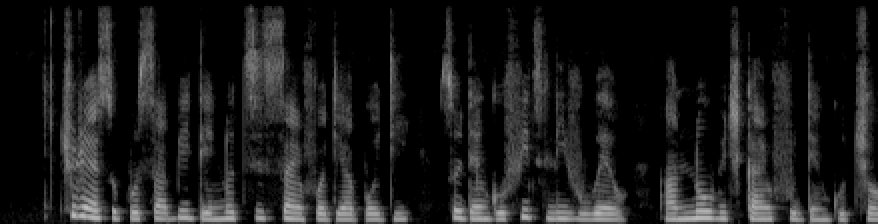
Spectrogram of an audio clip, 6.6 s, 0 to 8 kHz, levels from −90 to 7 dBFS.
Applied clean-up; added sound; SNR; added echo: none; none; none; none.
